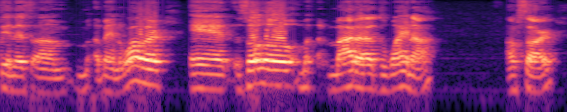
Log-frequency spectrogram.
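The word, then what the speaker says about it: Xolo Maridueña: Viola Davis locked in as Amanda Waller, and Zolo Maraduena. I'm sorry. No, you said it right.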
